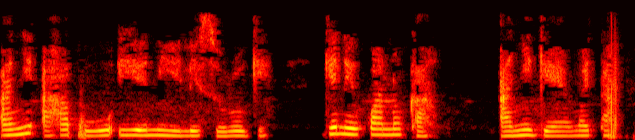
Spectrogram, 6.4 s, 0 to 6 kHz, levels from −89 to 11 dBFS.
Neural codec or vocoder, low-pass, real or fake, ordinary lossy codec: none; 5.4 kHz; real; MP3, 24 kbps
